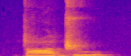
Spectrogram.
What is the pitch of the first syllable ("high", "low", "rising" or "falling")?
high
